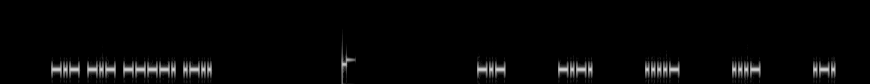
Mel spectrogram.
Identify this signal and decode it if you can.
Morse code, heard as a keyed tone, about 40 wpm, spaced as for 19 wpm, 700 Hz. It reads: KK9L KC4VR
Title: USA Call Signs - 6x Character Spacing - 40wpm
